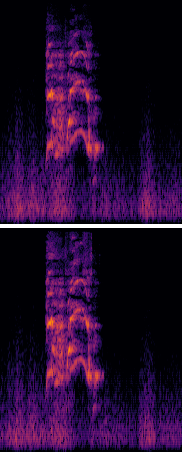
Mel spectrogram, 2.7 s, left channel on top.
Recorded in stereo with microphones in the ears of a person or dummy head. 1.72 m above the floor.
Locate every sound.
0.7 s a scream: 15° right (ahead or behind)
